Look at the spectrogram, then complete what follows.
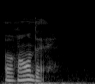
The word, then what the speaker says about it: rendait: This word, and this word are all pronounced the same, rendait.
